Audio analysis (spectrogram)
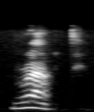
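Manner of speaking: "wrapped" as one syllable closing on t; T-like ending. Shown as a demonstration. Teacher drills past forms, "wrapped" with T-like ending. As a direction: add a released T to end "wrapped". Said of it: "Suena un poquito como una T".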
